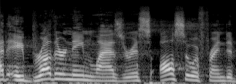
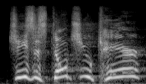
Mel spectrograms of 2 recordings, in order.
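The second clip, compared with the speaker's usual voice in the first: much higher, slow, pained demand; exasperated cry; 10 semitones higher, 3 dB louder than usual. Acted. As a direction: throw the question up at him. Martha's blunt question, not prim.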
